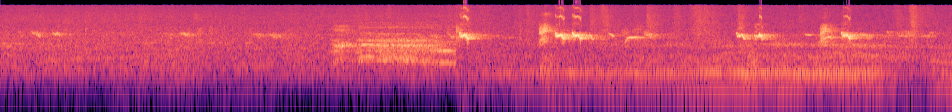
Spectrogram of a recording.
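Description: Birds chirping in short, sharp calls that come thick and loud in the second half, after one longer call of about two seconds around four seconds in.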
